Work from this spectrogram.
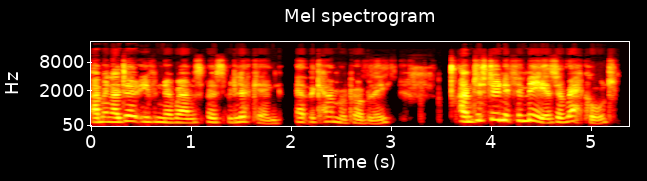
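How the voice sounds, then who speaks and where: A woman's voice: mid-range voice, animated, fast, no room sound. Chatty woman in her late forties with a cold. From England, Hereford. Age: late 40s. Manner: rambling, self-deprecating, chatty. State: full of cold, sore throat. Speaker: vlogger. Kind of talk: casual chatty vlog.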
